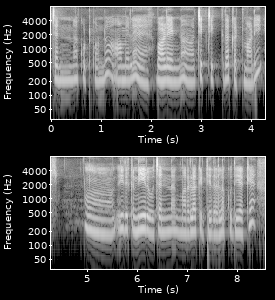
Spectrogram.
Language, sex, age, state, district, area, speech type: Kannada, female, 30-45, Karnataka, Bangalore Rural, rural, spontaneous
